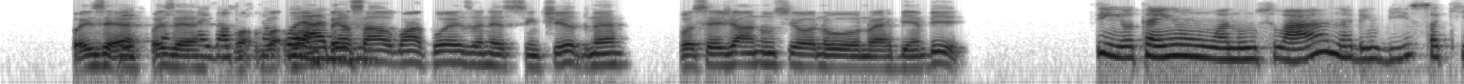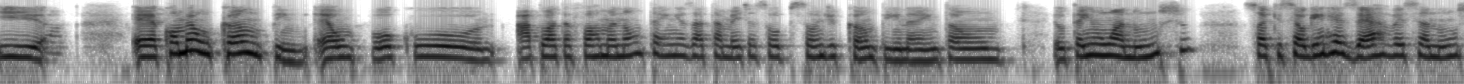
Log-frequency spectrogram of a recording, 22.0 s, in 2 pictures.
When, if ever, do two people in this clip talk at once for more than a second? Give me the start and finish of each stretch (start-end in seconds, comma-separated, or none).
0.9-2.8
